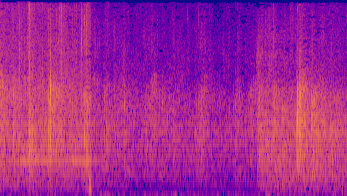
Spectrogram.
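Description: An audience claps together in a steady wash of applause that dips briefly around the middle and swells again, with a few sharper claps standing out and no one speaking.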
